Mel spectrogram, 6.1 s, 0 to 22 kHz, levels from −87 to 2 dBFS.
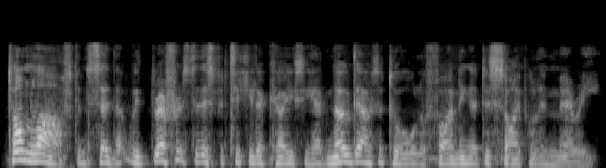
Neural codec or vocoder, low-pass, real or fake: none; 7.2 kHz; real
